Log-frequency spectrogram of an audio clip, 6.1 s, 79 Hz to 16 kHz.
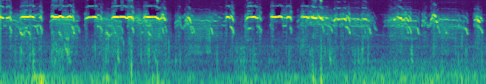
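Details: A brood of five American kestrel chicks screaming for food while their mother feeds them, 28 May 2021; shrill high squeals in rapid pulsed bursts, several chicks overlapping, fairly steady, with faint low rumble.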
